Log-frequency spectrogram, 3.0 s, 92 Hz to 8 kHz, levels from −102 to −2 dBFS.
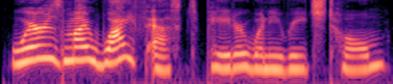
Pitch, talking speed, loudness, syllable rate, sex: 260 Hz, 205 wpm, -19 LUFS, 5.0 syllables/s, female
